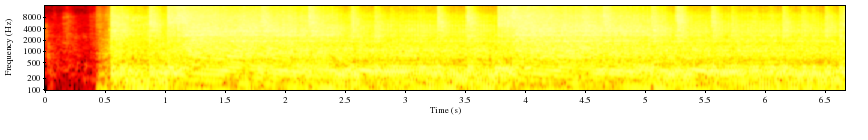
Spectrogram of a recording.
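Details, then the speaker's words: 1998 Honda CR500AF (ex-factory CR250 converted to CR500 two-stroke), five-speed, started off the stand, tried without choke: loud crisp crackle catches right away and revs up and down cleanly with steady firing; healthy. "i'll get it fired up so you can listen to it running and then we'll run it around the garden"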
